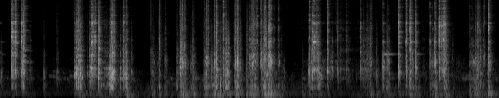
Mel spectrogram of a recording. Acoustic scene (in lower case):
kitchen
